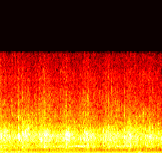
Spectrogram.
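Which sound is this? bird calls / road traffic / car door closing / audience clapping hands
audience clapping hands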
